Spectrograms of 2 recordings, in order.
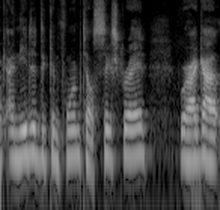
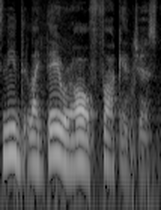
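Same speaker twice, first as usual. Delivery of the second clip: usual speaking voice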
